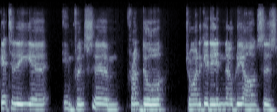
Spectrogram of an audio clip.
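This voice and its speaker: A man with an Essex accent, fairly high-pitched for a man, at a fairly slow pace. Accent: southern English (Essex). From Essex, England. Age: 70s. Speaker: retired police officer and magistrate. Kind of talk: life story interview.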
